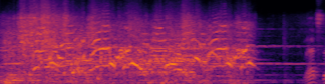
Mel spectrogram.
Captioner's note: passengers shouting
